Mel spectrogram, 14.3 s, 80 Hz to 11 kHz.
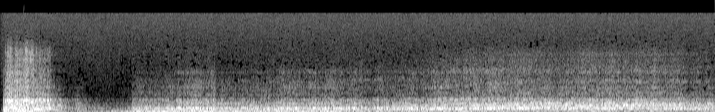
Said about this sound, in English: Stand by to fire rockets. Half G acceleration. Standing by, sir. 1/2 G. Fire rockets.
